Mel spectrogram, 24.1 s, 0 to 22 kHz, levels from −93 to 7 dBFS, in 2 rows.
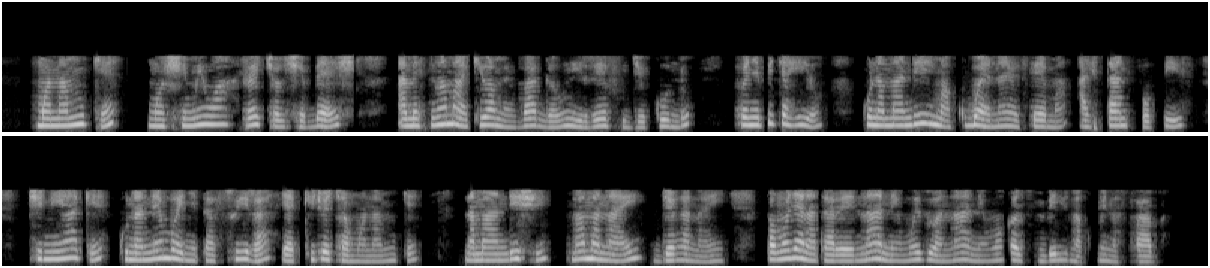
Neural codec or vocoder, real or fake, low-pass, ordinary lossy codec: none; real; 7.2 kHz; AAC, 16 kbps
